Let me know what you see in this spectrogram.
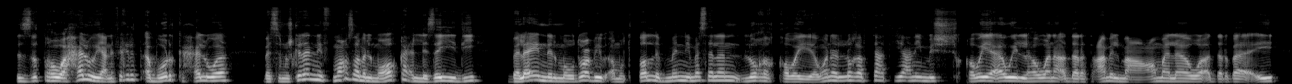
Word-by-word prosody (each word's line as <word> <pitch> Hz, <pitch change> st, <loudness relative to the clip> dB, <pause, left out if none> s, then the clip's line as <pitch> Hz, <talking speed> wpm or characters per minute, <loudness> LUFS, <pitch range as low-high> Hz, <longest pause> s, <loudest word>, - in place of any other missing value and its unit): بالضبط، 155 Hz, +4 st, -4 dB
هو 165 Hz, -3 st, +6 dB
حلو 215 Hz, 0 st, +3 dB
يعني 145 Hz, -3 st, +3 dB
فكرة 220 Hz, +9 st, -5 dB
Upwork 175 Hz, +8 st, +1 dB
حلوة، 175 Hz, +2 st, +2 dB, 0.3 s
بس 135 Hz, +1 st, -6 dB
المشكلة 140 Hz, -, -1 dB
إني 220 Hz, -4 st, +1 dB
في 185 Hz, 0 st, -8 dB
معظم 200 Hz, -2 st, +1 dB
المواقع 175 Hz, +8 st, 0 dB
اللي 145 Hz, -2 st, 0 dB
زي 160 Hz, +3 st, +4 dB
دي، 175 Hz, +5 st, -5 dB, 0.2 s
بالاقي 170 Hz, +8 st, +3 dB
إن 180 Hz, -4 st, +1 dB
الموضوع 150 Hz, +4 st, +1 dB
بيبقى 165 Hz, -6 st, +2 dB
متطلِّب 165 Hz, +4 st, -2 dB
مني 175 Hz, +2 st, 0 dB
مثلًا 180 Hz, -1 st, -1 dB
لغة 165 Hz, 0 st, -1 dB
قوية، 130 Hz, -3 st, -1 dB
وأنا 165 Hz, +10 st, -2 dB
اللغة 180 Hz, +1 st, 0 dB
بتاعتي 175 Hz, 0 st, -8 dB
يعني 175 Hz, -1 st, -2 dB
مش 160 Hz, +1 st, -5 dB
قوية 165 Hz, +3 st, +3 dB
أوي 165 Hz, +1 st, +7 dB
اللي 145 Hz, -2 st, +1 dB
هو 150 Hz, +2 st, -1 dB
أنا 150 Hz, -, -3 dB
أقدر 135 Hz, -1 st, -3 dB
أتعامل 150 Hz, +3 st, -2 dB
مع 110 Hz, -5 st, -5 dB
عُملا، 145 Hz, -1 st, -3 dB
وأقدر 135 Hz, -1 st, -3 dB
بقى 135 Hz, 0 st, -4 dB
إيه 300 Hz, +1 st, +1 dB
165 Hz, 195 wpm, -22 LUFS, 145-180 Hz, 0.3 s, أوي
